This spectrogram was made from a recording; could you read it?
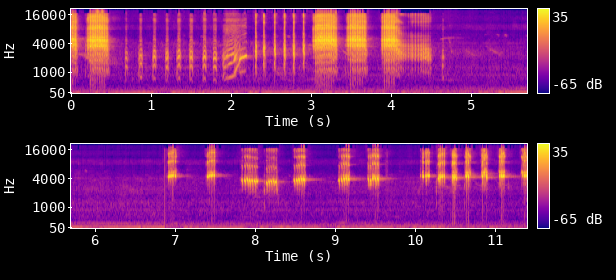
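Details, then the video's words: Long-tailed shrike lure song: loud, harsh grating bursts and rapid rattles with a brief upward slur, a quiet pause, then a series of short, sharp, high notes. "kicau cendet gacor pancingan cendet stres macet bunyi JADIKAN cendet NYAUT GACOR"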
